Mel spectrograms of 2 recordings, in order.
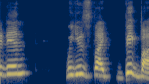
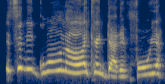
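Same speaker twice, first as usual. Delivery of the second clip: put-on an Australian accent that slides into Cockney; higher Cockney-tinged Australian voice; Australian accent gone Cockney; 7 semitones higher than usual. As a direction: try Australian and land on Cockney. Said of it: "that was more Cockney than Australian".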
